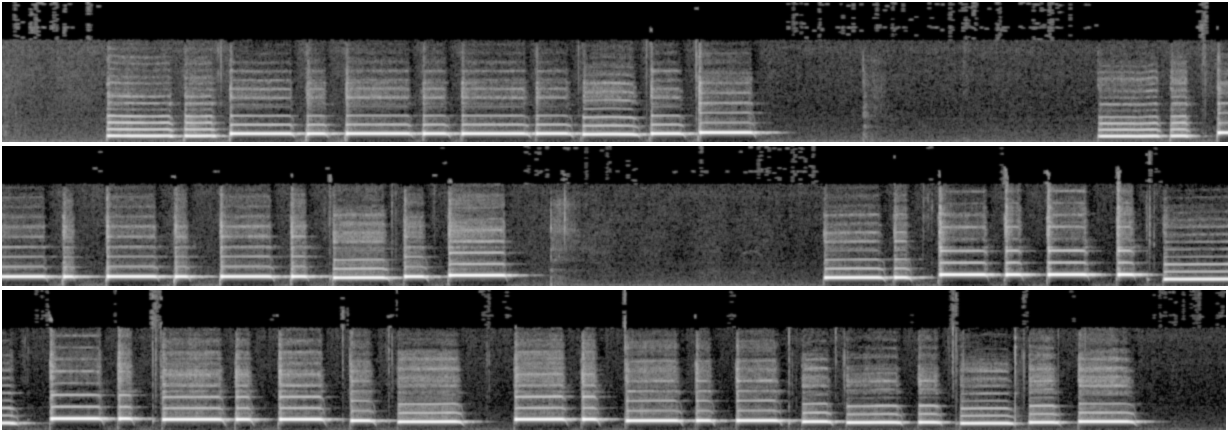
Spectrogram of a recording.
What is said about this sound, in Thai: ตอนเมื่อกี้นี้ผมตบไม่ได้เพราะผมเป่าขุยอยู่นะครับเด็กๆก็ตบมือกัน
